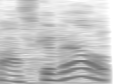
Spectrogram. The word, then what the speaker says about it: Boscobel: Boscobel, there we go.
